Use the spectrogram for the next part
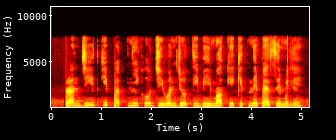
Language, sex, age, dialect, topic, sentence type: Hindi, female, 51-55, Hindustani Malvi Khadi Boli, banking, statement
